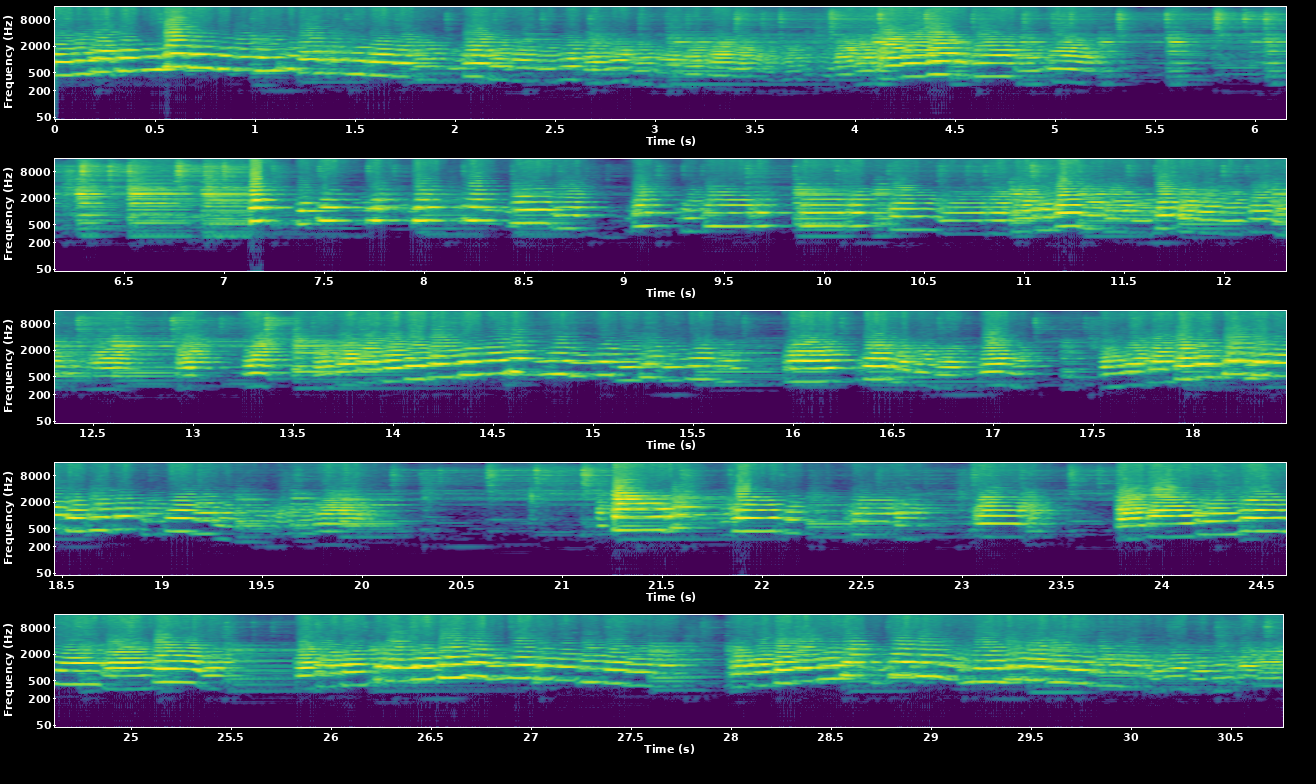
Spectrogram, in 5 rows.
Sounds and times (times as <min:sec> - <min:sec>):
Trumpet: 0:00.0 - 0:30.7.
